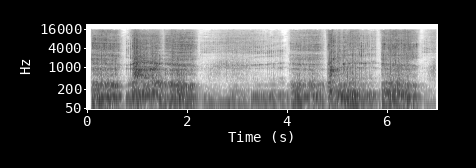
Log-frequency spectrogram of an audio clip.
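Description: Big cat roaring: a series of loud, deep roars about a second long each, with a quieter growling stretch about two to four seconds in.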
